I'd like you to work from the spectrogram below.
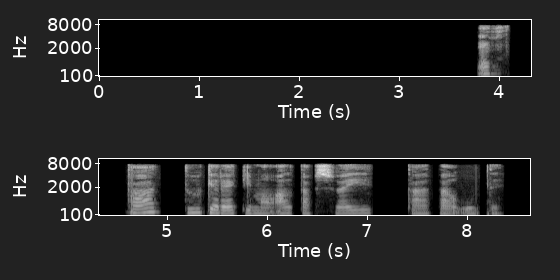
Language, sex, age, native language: Icelandic, female, 40-49, Filipino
